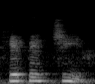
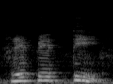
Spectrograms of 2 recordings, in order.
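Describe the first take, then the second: The two takes are said the same way.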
